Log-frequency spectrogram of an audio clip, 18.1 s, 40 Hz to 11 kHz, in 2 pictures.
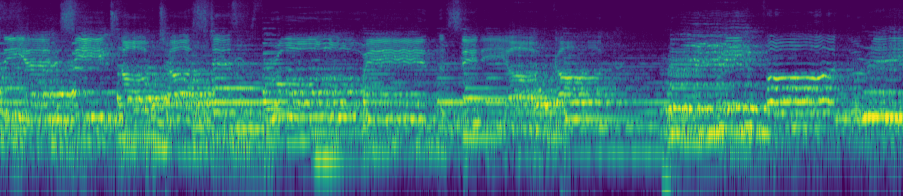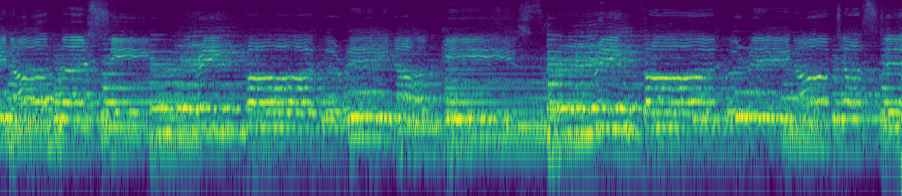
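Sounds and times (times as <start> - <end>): choir and congregation singing hymn: 0.0 - 18.0
pipe organ: 0.0 - 18.0.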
